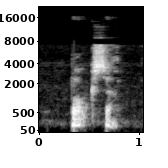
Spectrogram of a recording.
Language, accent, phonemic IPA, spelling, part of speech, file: English, Southern England, /ˈbɒksə/, boxer, noun, LL-Q1860 (eng)-boxer.wav
- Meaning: 1. A participant in a boxing match; a fighter who boxes 2. A type of internal combustion engine in which cylinders are arranged in two banks on either side of a single crankshaft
